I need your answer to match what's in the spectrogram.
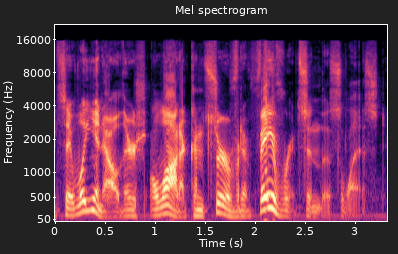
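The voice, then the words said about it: Imitates another person's voice. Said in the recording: “That's a very good impression.”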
